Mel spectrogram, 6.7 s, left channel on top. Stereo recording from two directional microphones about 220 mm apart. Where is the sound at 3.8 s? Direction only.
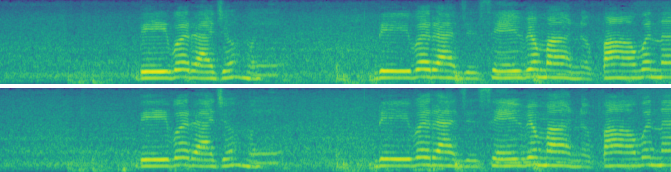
15° left (ahead or behind).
